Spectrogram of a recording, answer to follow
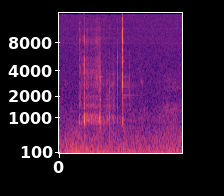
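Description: Low wind rumble on a handheld camera's microphone, with a few short faint clicks of handling.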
